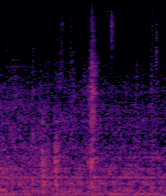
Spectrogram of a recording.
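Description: Faint rustles and a few light taps of cardboard and paper being handled as a box flap is lifted and a paper insert card is pulled out.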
